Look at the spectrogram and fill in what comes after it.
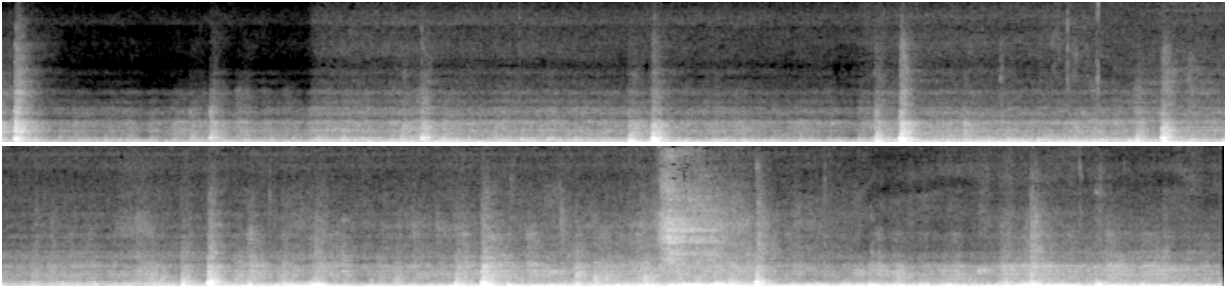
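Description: Passenger train running on a mountain railway, heard from the carriage's back door: a steady low rumble that slowly grows louder, with wheels knocking over rail joints every two or three seconds. A short high hiss comes about nineteen seconds in.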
